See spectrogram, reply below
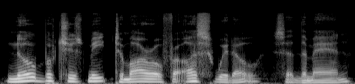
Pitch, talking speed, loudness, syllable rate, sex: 120 Hz, 185 wpm, -18 LUFS, 4.3 syllables/s, male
